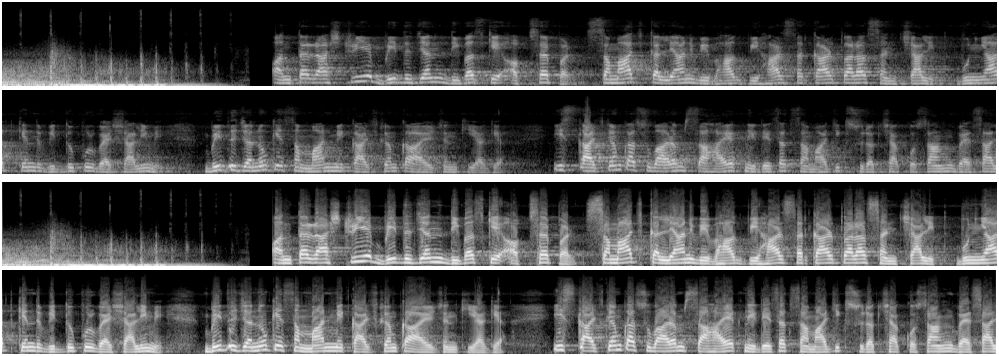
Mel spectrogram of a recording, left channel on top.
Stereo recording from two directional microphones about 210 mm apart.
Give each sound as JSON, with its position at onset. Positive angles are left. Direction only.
{"t": 2.6, "sound": "a man's voice", "side_deg": -50}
